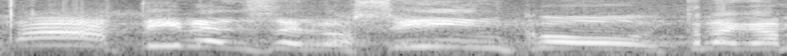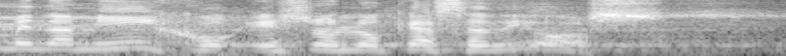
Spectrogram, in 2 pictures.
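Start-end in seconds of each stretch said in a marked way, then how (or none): 0.0-2.6 high, urgent acted plea; desperate parent. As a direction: beg the rescuers to jump in, pitched up. Padre desesperado pide rescate. (súplica desesperada y aguda, actuada)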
